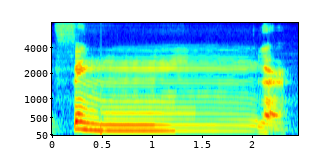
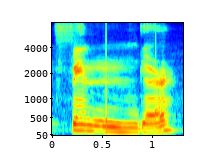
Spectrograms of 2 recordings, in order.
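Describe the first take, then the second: First: The nasal is made with the tongue back. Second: The nasal is made with the tongue tip. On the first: The speaker calls it right. "You're going to say finger with a velar nasal" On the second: The speaker calls it wrong. "you don't say finger with an alveolar nasal"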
